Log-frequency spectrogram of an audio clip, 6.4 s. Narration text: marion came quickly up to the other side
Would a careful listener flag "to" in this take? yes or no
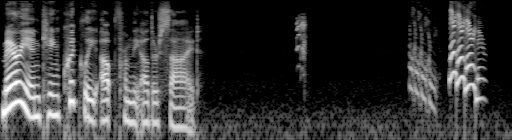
yes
